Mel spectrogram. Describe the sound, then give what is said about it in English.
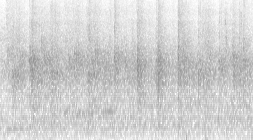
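A crowd claps for Jesus steadily, a dense wash of overlapping hand claps with faint rhythmic pulses, holding at an even, moderate loudness throughout with no clear voices standing out. “Let's clap a hand for Jesus.”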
